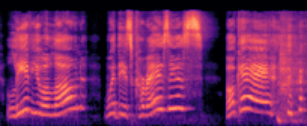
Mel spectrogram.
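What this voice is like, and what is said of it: Attempted Hondo Ohnaka accent. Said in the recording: “I don't know what accent that was. I was trying. ... It was close.”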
